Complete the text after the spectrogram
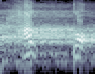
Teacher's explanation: Kalau berhenti ada qalqalah akbar.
